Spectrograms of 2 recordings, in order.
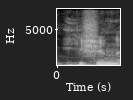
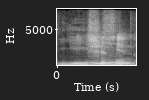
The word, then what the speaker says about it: Ishin: And then there was I don't know why people were pronouncing Ishin as Yishin.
